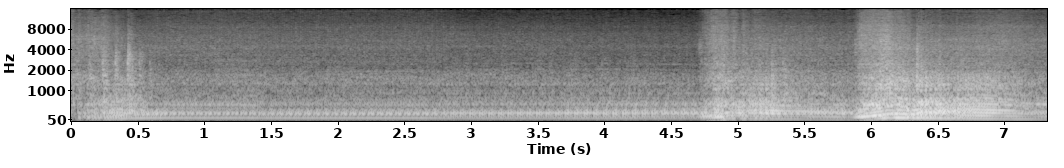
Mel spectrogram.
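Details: Car at idle with its muffler partly removed, stuck on a rusty stripped bolt: a loud, raspy chuffing exhaust that swells harshly on each throttle blip, an exhaust leak at the loose muffler joint.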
